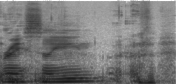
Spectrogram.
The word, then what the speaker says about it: Racine: Born in Racine, Wisconsin? Your pronunciation is pretty bad, but Racine.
